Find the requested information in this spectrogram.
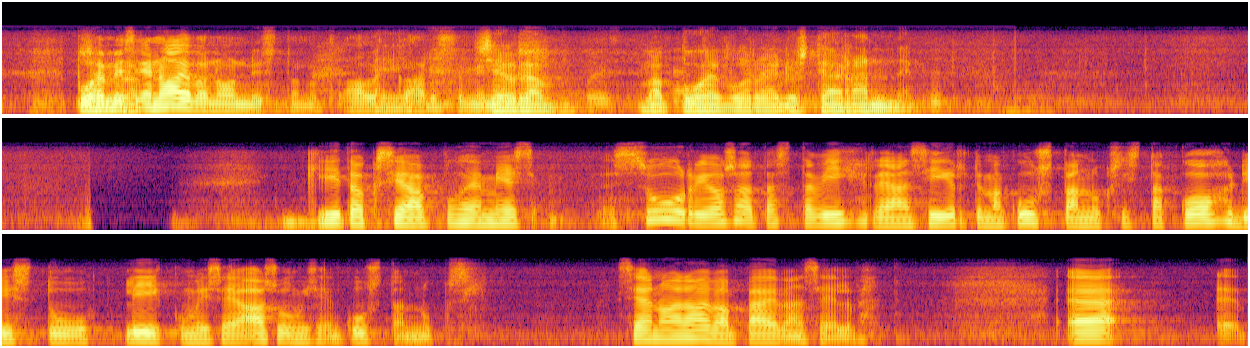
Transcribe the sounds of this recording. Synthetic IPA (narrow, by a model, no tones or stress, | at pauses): puhemiesenɑiʋɑnonːist̪unut̪ɑlːekːɑhdesːɑmiseurɑːʋɑpuheʋːuoroedust̪ɑjɑrɑnːḛn | kiːt̪oksiɑpuhemːiessuːriosɑt̪æst̪æʋihreænsiːrt̪ymækust̪ɑnːuksist̪ɑkohdist̪uːliːkːumiseːʔɑ̰sumisḛŋkust̪ɑ̰nːuksi̥ | seænoɑnɑiʋɑmpæiʋæ̰nsḛlʋæ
